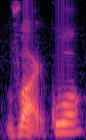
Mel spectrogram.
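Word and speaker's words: 外国: Next word है WAI first tone, GUO second tone, तो ये प्रोनाउंस होगा वाई कुओ, वाई कुओ, वाई कुओ, वाई कुओ कहते हैं फॉरेन कंट्री को।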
